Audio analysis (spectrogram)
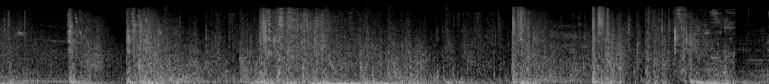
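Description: Gunfire in the Fortnite video game: loud, dense bursts of shots, crackling and booming in rapid succession with brief pauses between volleys.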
